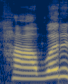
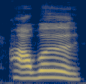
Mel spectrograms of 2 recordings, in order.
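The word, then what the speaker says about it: hour: इसे हाफ बोलते हैं और इसे एच से लिखा तो है, लेकिन इसे हावर नहीं पढ़ेंगे, इसे पढ़ा जाता है हावर। एच जो है चुप रहता है, तो इसे हम यहाँ पे नहीं लिख सकते हैं।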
